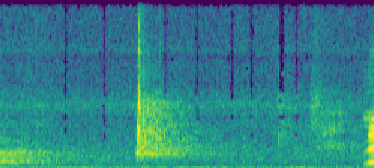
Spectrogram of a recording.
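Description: A single sharp tap about a second in, a footstep on the wooden floor, over a quiet room with a steady low hum.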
